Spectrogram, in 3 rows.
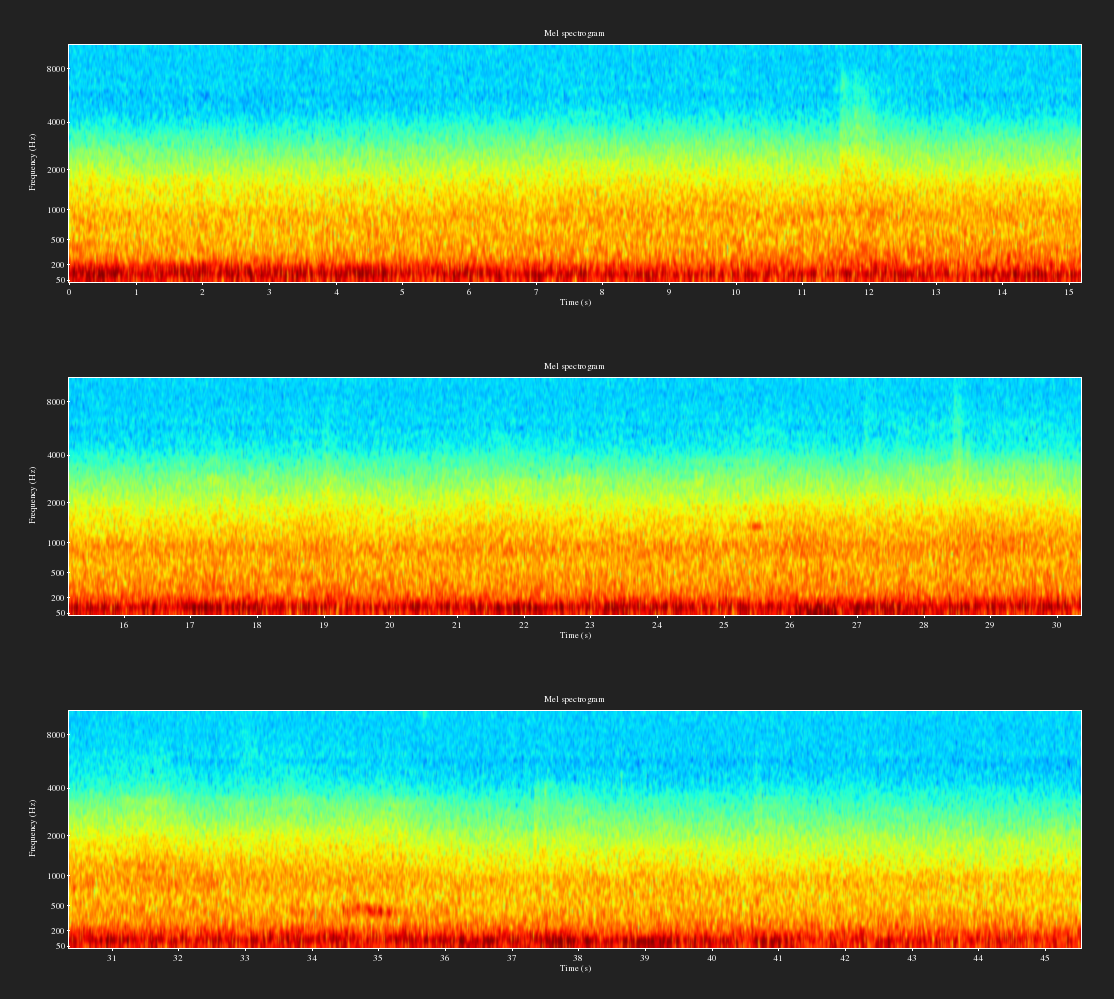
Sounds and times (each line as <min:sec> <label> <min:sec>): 0:16.7 street noises in far distance 0:42.4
